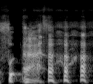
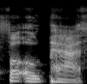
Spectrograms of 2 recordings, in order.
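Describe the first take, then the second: First: The middle vowels run together as one vowel. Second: The two middle vowels are split with a break. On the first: This is the ordinary English reading. "instead of footpath" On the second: The reader has absorbed Hawaiian spelling habits. "want to call it foot path"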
